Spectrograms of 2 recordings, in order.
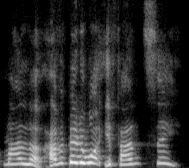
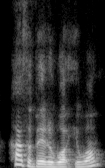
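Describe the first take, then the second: First: Put-on much higher, playful sing-song delivery of an old saying; high, teasing sing-song. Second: Said in the usual way. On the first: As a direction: lift it way up like a cheeky auntie.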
